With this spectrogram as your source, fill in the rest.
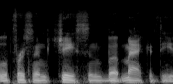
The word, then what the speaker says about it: McAtee: If you like that and you thought, man, this guy's got a good voice, his name is spelled, first name's Jason, but McAtee.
